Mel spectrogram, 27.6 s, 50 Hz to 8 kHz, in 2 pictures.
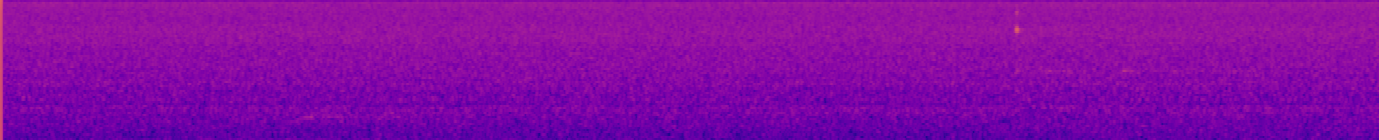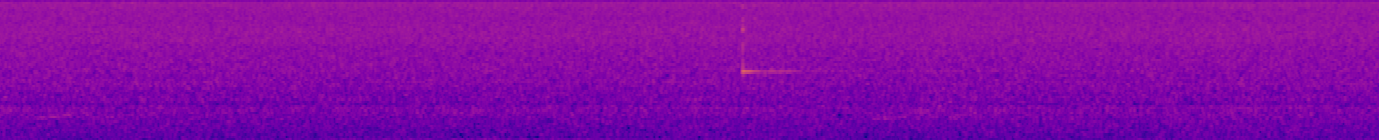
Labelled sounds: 21.2	21.7	fishing gear, 1.5 to 1.9 kHz

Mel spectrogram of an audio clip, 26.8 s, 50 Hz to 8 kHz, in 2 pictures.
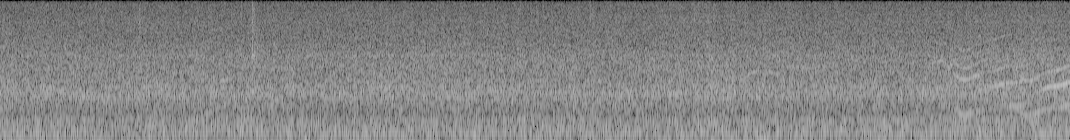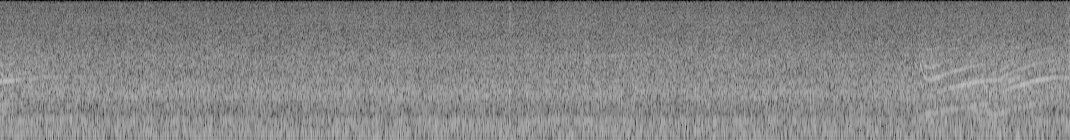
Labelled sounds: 11.9	13.7	killer whale, Bigg's (transient), 1.1 to 1.7 kHz
24.9	25.6	killer whale, Bigg's (transient), 1.5 to 2.1 kHz
25.9	26.7	killer whale, Bigg's (transient), 1.1 to 1.6 kHz

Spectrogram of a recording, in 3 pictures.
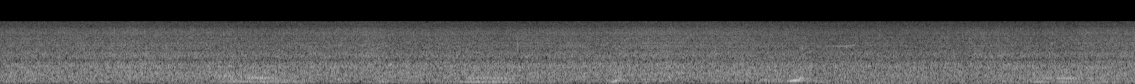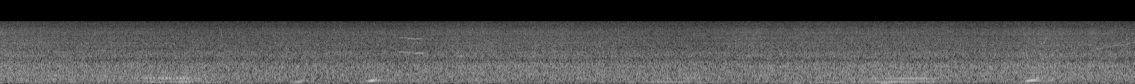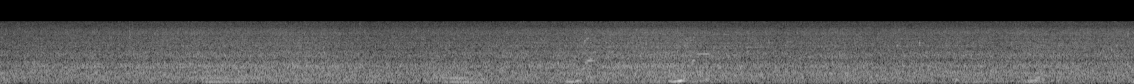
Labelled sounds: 8.3	8.6	humpback whale, 2.2 to 2.5 kHz
15.3	15.6	humpback whale, 1.6 to 3.5 kHz
22.5	22.7	humpback whale, 2.3 to 2.8 kHz

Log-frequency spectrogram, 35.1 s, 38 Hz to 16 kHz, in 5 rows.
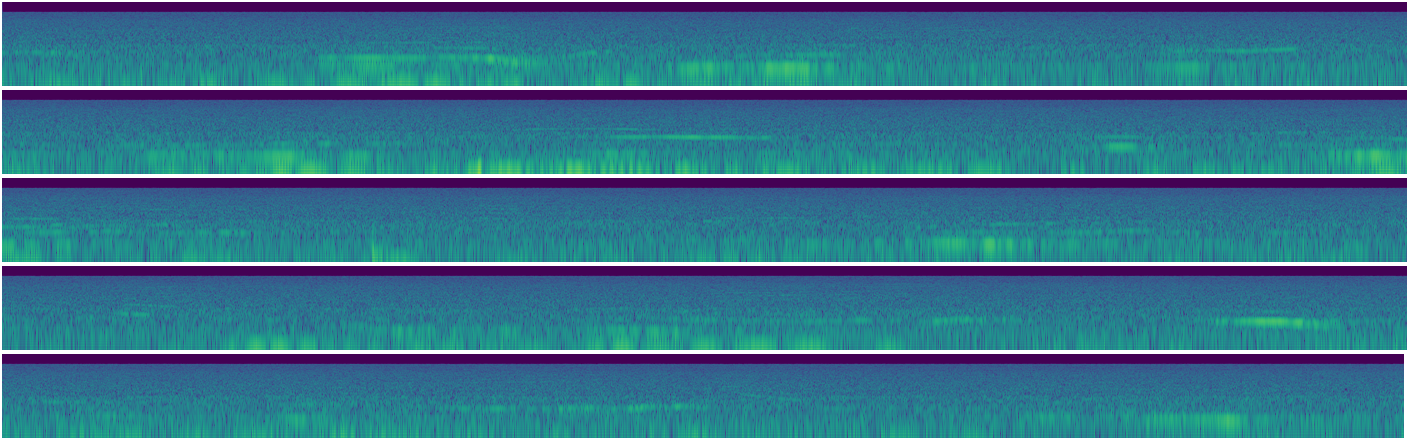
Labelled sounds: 4.6	4.9	humpback whale, 2.4 to 2.7 kHz
14.1	14.3	humpback whale, 0.83 to 0.96 kHz
21.7	22.0	humpback whale, 0.83 to 1.0 kHz
24.8	25.1	humpback whale, 1.9 to 2.0 kHz

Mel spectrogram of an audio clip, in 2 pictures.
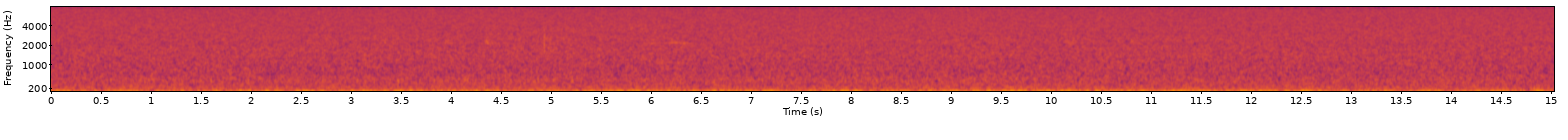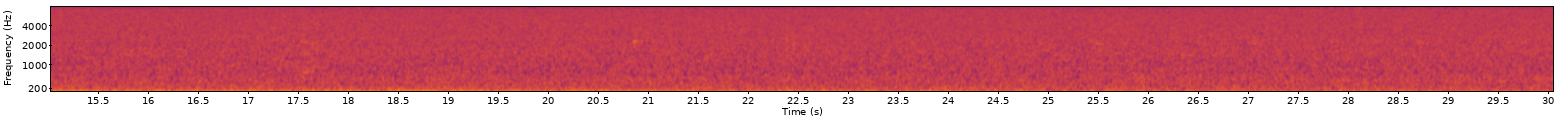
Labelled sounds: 5.8	6.5	killer whale, southern resident, 0.33 to 2.8 kHz

